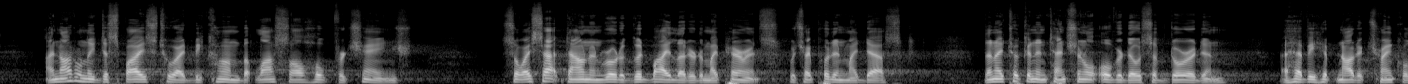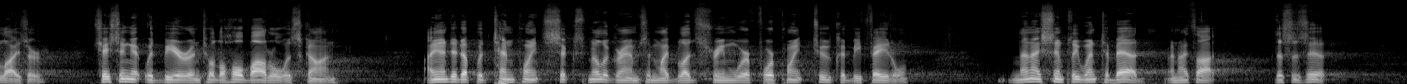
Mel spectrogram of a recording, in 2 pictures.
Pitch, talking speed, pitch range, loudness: 110 Hz, 170 wpm, 100-115 Hz, -20 LUFS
